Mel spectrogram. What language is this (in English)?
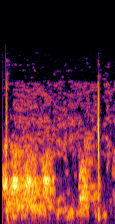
Uzbek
